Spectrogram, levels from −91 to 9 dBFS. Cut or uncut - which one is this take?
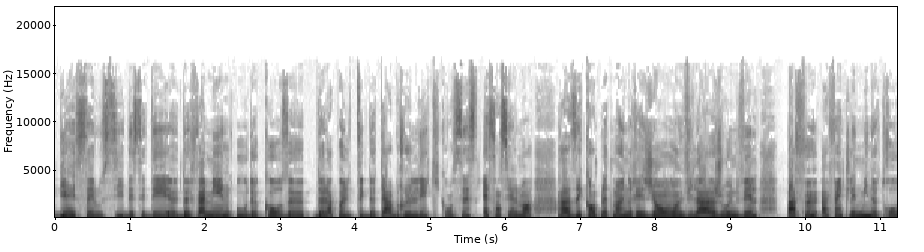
cut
